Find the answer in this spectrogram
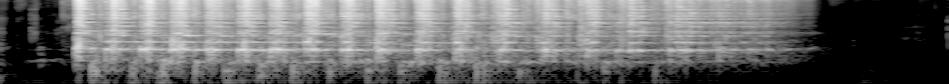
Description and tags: mySounds EBG Gonçalo
Sounds from objects that are beloved to the participant pupils at the Primary School of Gualtar, Portugal. The source of the sounds has to be guessed.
